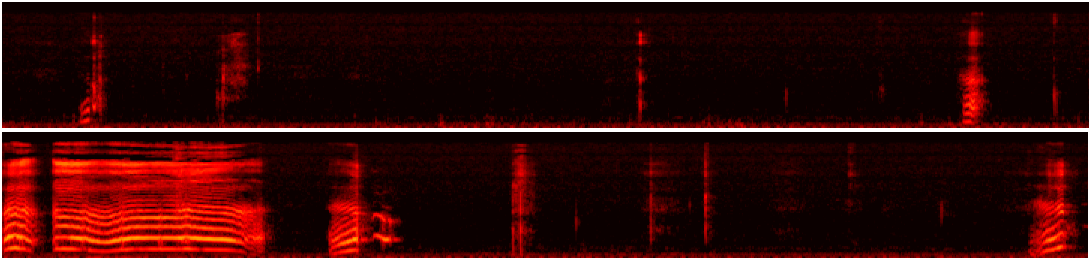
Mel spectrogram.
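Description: About eight short, sharp hiccup sounds at uneven intervals in a quiet room, with one brief babbling cry midway.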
